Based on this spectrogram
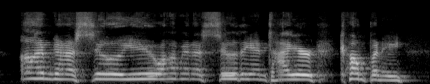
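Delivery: very high, furious, raging outburst. Telling a story, the speaker acts out a woman exploding when Blarney Castle is closed: imitating a woman exploding. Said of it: "this woman explodes".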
